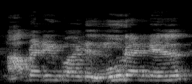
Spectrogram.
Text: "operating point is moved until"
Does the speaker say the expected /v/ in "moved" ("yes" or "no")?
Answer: no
